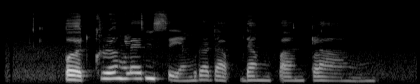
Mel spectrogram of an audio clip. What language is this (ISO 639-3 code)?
tha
